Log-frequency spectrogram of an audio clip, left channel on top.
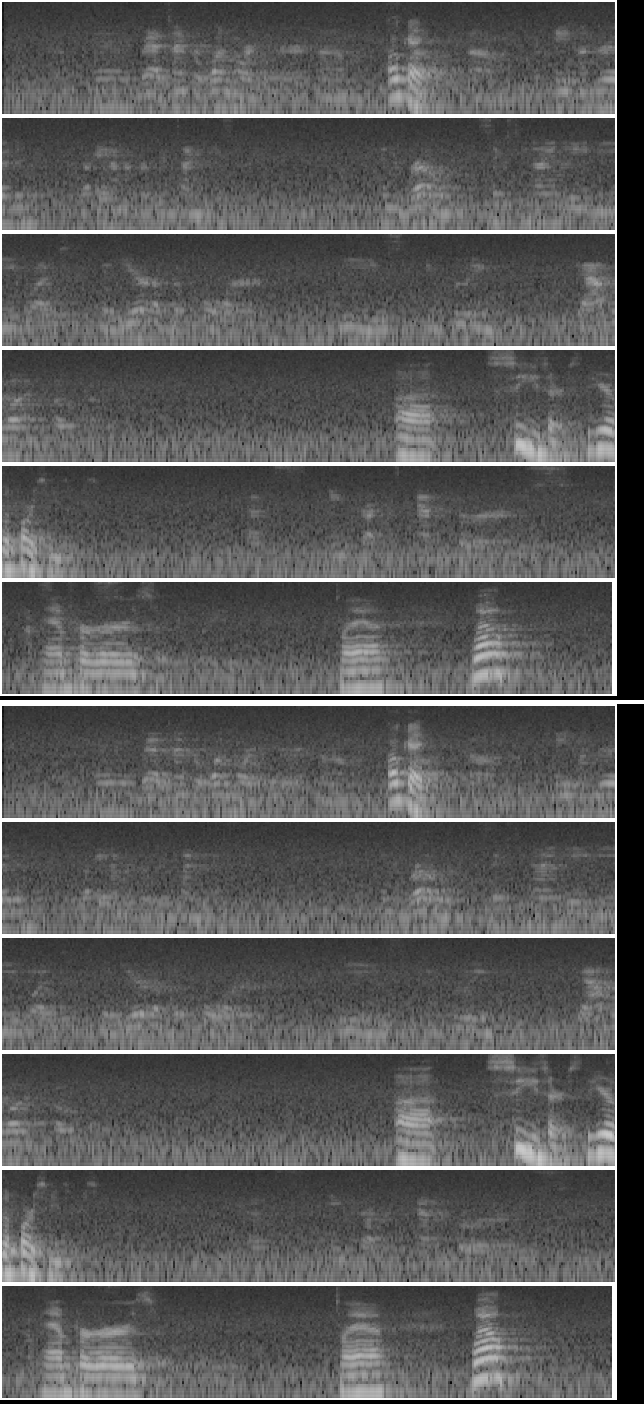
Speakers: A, on the left; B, on the right.
A: Okay, we have time for one more here. Um, so,
B: Okay.
A: um, for 800, so 800 for brief time in history. Um, in Rome, 69 AD was the year of the four. These, including Gabla and Otho.
B: Uh Caesars, the year of the four Caesars.
A: That's incorrect. It's emperors, not Caesars
B: Emperors.
A: specifically.
B: Yeah. Well,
